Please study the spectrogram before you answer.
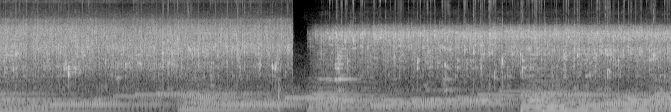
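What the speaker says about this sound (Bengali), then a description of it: "পটল এইভাবে ভাজছি ভেজে নেবো দেখুন পটলটা কীভাবে ভাজছে" Pointed gourd (potol) pieces fry in oil with a dense, continuous crackling sizzle and a brief drop-out partway through, and no voice is heard.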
